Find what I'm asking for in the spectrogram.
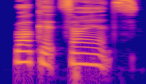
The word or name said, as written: rocket science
